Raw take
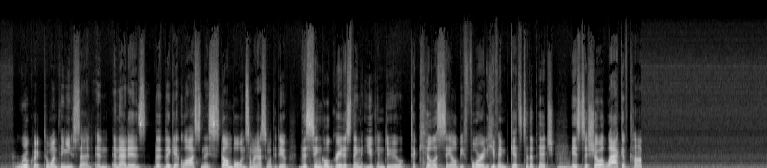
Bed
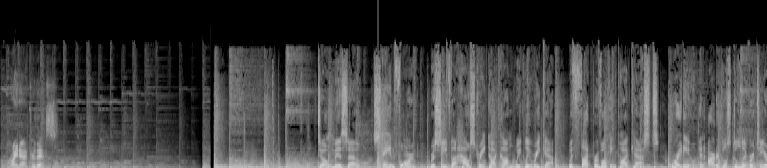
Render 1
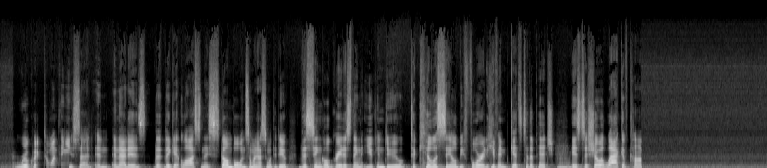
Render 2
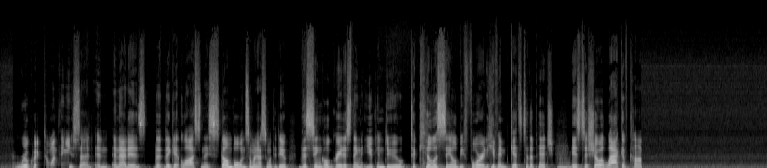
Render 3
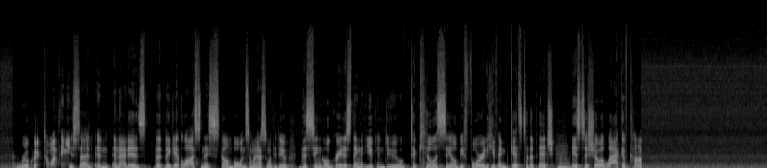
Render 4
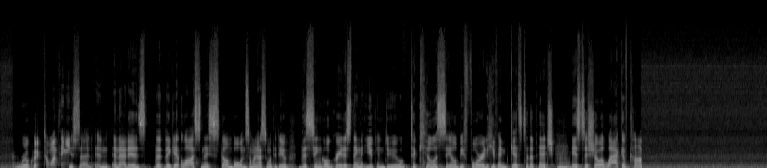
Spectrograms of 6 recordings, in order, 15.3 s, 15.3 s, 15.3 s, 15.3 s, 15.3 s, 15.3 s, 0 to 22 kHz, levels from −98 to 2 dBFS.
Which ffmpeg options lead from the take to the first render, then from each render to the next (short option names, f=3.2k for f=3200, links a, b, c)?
-filter_complex "[0:a]asplit=3[a][b][c];[a]afade=t=out:st=0.7:d=0.02[d];[b]highpass=f=790:w=0.5412,highpass=f=790:w=1.3066,afade=t=in:st=0.7:d=0.02,afade=t=out:st=1.37:d=0.02[e];[c]afade=t=in:st=1.37:d=0.02[f];[d][e][f]amix=inputs=3:normalize=0,asettb=1/sr,asplit=3[g][h][i];[g]atrim=end=4.444[j];[h]atrim=start=4.44:end=6.01,asetpts=PTS-STARTPTS,afade=t=in:d=0.004:c=qsin,afade=t=out:st=1.566:d=0.004:c=qsin,lowshelf=f=450:g=6[k];[i]atrim=start=6.006[l];[j][k]acrossfade=d=0.004:c1=hsin:c2=qsin[m];[m][l]acrossfade=d=0.004:c1=qsin:c2=hsin,asettb=1/sr,asplit=3[n][o][p];[n]atrim=end=7.544[q];[o]atrim=start=7.54:end=9.22,asetpts=PTS-STARTPTS,afade=t=in:d=0.004:c=qsin,afade=t=out:st=1.676:d=0.004:c=qsin,bass=f=250:g=10,treble=f=4k:g=6[r];[p]atrim=start=9.216[s];[q][r]acrossfade=d=0.004:c1=hsin:c2=qsin[t];[t][s]acrossfade=d=0.004:c1=qsin:c2=hsin"
-af "volume=-10dB"
-af "alimiter=level_in=1dB:limit=-24dB:level=0:latency=1:release=142,volume=-1dB,areverse,acompressor=threshold=-43dB:ratio=6,areverse"
-filter_complex "[0:a]asettb=1/sr,asplit=3[a][b][c];[a]atrim=end=1.444[d];[b]atrim=start=1.44:end=1.99,asetpts=PTS-STARTPTS,afade=t=in:d=0.004:c=qsin,afade=t=out:st=0.546:d=0.004:c=qsin,acompressor=threshold=-49dB:ratio=4:attack=3.2:release=140:knee=1:detection=peak[e];[c]atrim=start=1.986[f];[d][e]acrossfade=d=0.004:c1=hsin:c2=qsin[g];[g][f]acrossfade=d=0.004:c1=qsin:c2=hsin"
